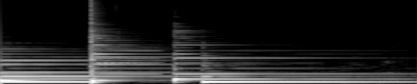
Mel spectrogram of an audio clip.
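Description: A short stretch of a song's verse on fingerstyle guitar: ringing open strings, then three plucked notes in quick succession with a low bass note at the end, left to sustain and fade.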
